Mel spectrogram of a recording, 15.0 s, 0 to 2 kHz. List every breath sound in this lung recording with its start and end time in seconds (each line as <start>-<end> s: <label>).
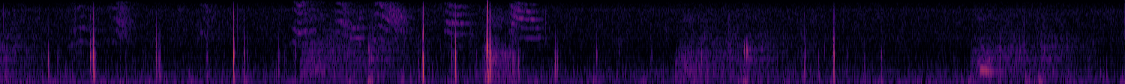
3.95-4.88 s: inhalation
4.93-5.86 s: exhalation
8.96-9.89 s: inhalation
9.94-10.87 s: exhalation
12.90-13.72 s: inhalation
13.04-13.43 s: rhonchi
13.83-15.00 s: exhalation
